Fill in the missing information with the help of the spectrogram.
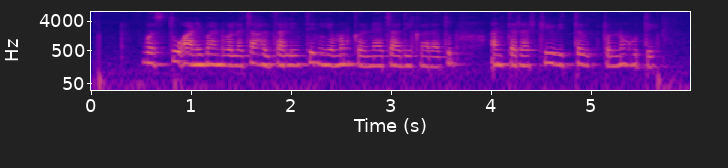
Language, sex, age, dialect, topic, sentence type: Marathi, female, 25-30, Northern Konkan, banking, statement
